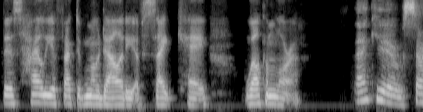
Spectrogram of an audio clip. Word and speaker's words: PSYCH-K: to us about what site K is okay so site K and it's spelled for those who don't know it's Psy c-k so psych as in the psyche and it stands for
